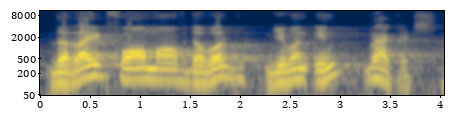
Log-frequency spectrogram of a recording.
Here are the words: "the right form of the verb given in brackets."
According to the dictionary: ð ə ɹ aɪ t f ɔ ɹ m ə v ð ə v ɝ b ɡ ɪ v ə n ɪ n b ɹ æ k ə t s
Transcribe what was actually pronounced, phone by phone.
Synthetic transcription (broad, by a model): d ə ɹ aɪ t f ɔ ɹ m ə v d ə v ɝ b ɡ ɪ v ə n ɪ n b ɹ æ k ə t s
